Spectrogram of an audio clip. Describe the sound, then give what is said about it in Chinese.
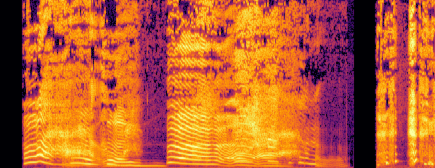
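Two long, drawn-out yawns voiced by a person, each sliding up then wavering down in pitch with a moaning tone, followed by a few short breathy puffs. “连台下的观众们也跟着打起了哈欠呢。”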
